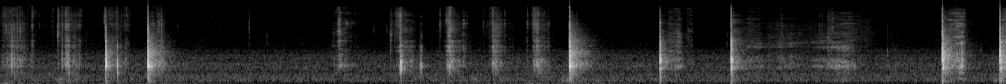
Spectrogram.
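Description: Chef's knife chopping spring onions on a wooden cutting board: irregular sharp knocks of the blade on the board, coming in quick runs with short pauses between them.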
